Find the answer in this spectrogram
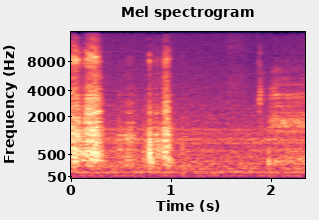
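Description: Plastic Transformers Shockwave figure in jet mode being set down and slid on a tabletop: a short scraping rub, then a light click a little under a second in.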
